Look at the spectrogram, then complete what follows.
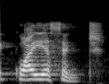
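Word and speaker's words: quiescent: तो पढ़ेंगे क्वाइएसेंट। क्या पढ़ेंगे, क्वाइएसेंट। पहले तो उच्चारण ठीक करिए, क्या पढ़ेंगे, क्वाइएसेंट, ठीक।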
